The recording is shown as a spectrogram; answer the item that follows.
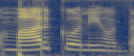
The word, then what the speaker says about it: मार्कोनी: यहाँ पे हरि बालकृष्णन को क्या अवार्ड दिया है, मैक्रोनी अवार्ड, मैक्रोनी होता मार्कोनी होता, ओके, मार्कोनी प्राइज़, यानी कि हम लोग प्रोनाउंसिएशन में थोड़ा बहुत रॉन्ग हो जाता है, तो कुछ भी ना कुछ समझो।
